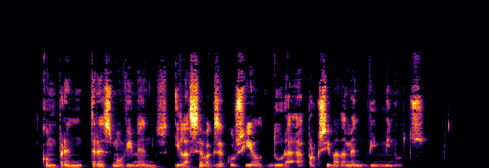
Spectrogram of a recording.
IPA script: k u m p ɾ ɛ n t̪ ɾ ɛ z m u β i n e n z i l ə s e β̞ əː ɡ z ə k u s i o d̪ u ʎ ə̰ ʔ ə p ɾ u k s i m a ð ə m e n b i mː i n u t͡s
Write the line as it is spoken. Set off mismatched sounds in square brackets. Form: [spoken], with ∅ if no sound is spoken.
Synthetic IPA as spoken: k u m p ɾ ɛ n t̪ ɾ ɛ z m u β i [m] e n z i l ə s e β̞ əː ɡ z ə k u s i o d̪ u [ɾ] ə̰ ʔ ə p ɾ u k s i m a ð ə m e n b i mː i n u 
